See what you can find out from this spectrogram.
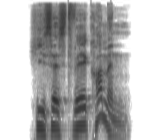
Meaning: second-person singular subjunctive II of willkommen heißen
- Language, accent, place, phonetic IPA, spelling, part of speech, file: German, Germany, Berlin, [ˌhiːsəst vɪlˈkɔmən], hießest willkommen, verb, De-hießest willkommen.ogg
